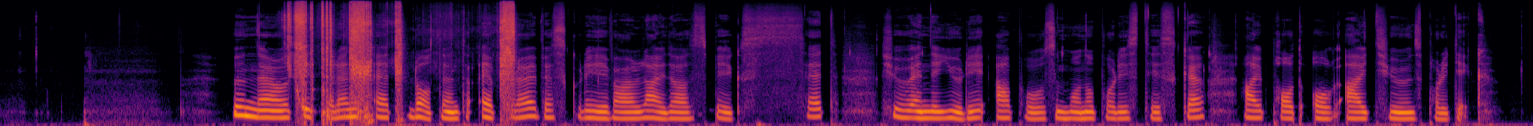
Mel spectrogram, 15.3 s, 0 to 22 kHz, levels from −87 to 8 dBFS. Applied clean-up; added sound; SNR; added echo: none; Packing tape, duct tape; 0 dB; none.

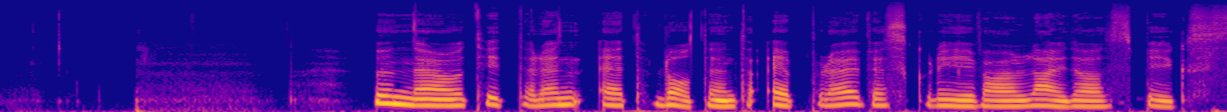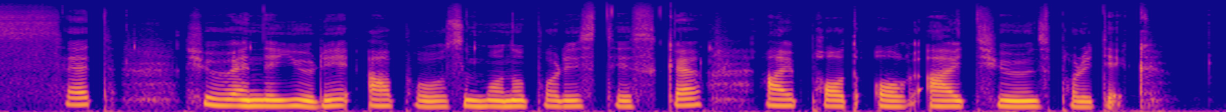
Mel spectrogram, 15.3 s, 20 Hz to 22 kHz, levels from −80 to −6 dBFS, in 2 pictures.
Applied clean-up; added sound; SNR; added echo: none; none; none; none.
